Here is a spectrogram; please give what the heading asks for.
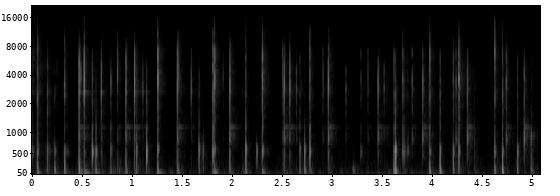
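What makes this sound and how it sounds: Long nails tap and scratch on the side and bottom of an empty, hollow, transparent plastic drink shaker with a red lid. About 33 quick, dry, high clicks with faint rubbing come at a slow-to-medium pace. Each hit dies away almost instantly.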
